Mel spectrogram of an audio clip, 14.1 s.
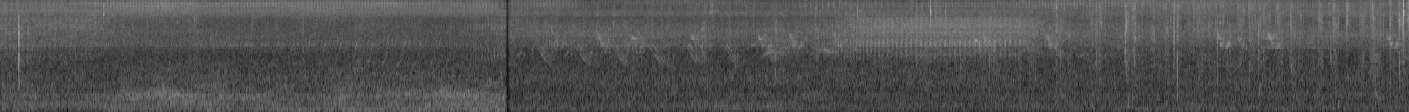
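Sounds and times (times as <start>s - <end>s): low rumbling noise: 0.0s - 5.1s
horse hoofbeats on sand: 10.3s - 14.0s.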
